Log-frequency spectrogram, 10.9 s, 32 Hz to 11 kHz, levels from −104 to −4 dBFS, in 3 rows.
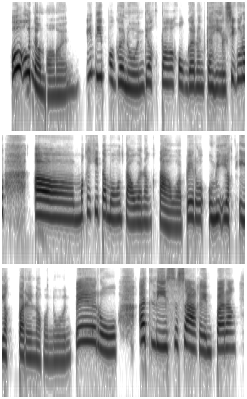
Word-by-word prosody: Oo 430 +10 +9
naman. 175 0 -6
Hindi 390 -1 -2
pa 330 - -3
ganun, 230 -7 -3
hindi 295 - -4 0.2
pa 280 -1 -3
ako 260 -3 -6
ganun 235 -1 -4
ka-heal. 220 -2 -6
Siguro, 335 +9 -3 0.5
ah, 265 -4 +8
makikita 300 +4 -6
mo 250 - -3
akong 245 0 -8
tawa 210 -2 -3
ng 210 0 -11
tawa 170 -5 -3
pero 255 -1 -4
umiiyak-iyak 250 -3 -4
pa 220 -2 -2
rin 195 -2 -8
ako 170 -1 -13
nun. 165 +2 -13
Pero 350 -10 -1 0.3
at 435 +1 +4
least 315 +1 -2
sa 325 -3 +3
sa'kin 255 -3 -5
parang, 290 +3 0
255 Hz, 165 wpm, -23 LUFS, 215-300 Hz, 0.5 s, Oo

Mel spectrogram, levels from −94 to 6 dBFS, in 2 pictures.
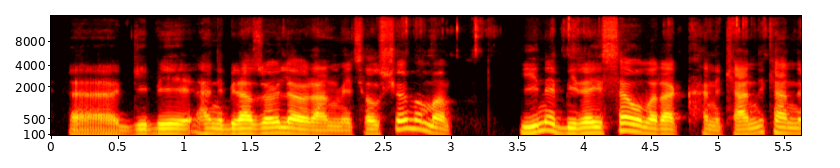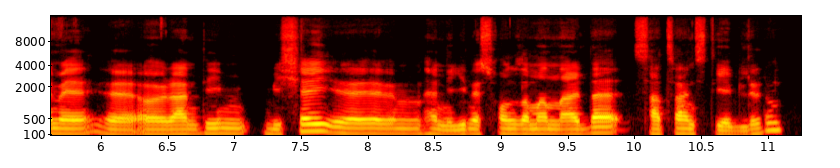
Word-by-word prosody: eee, - - -2
gibi, 110 +1 +1
hani, 115 0 -2
biraz 115 +1 +5
öyle 130 0 +5
öğrenmeye 95 -2 +2
çalışıyorum 110 - 0
ama 205 - +1 0.5
yine 145 0 +1
bireysel 130 +8 +4
olarak, 120 -10 +3
hani, 105 -5 -5
kendi 110 +7 -1
kendime, 120 -5 0
eee, 115 +7 -3
öğrendiğim 110 +3 -2
bir 110 -1 -8
şey, 170 +2 +1 0.4
emm, 115 -1 -7
hani, 110 -3 -6
yine 110 +1 -3
son 115 -1 -4
zamanlarda 110 +4 0
satranç 110 -1 -4
diyebilirim. 105 - -5
115 Hz, 135 wpm, -25 LUFS, 110-130 Hz, 0.5 s, biraz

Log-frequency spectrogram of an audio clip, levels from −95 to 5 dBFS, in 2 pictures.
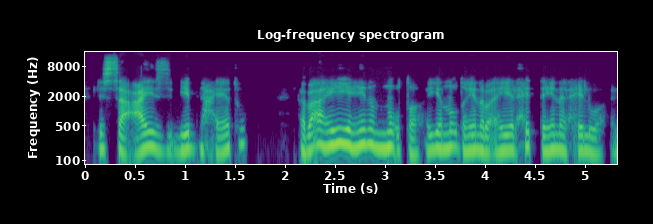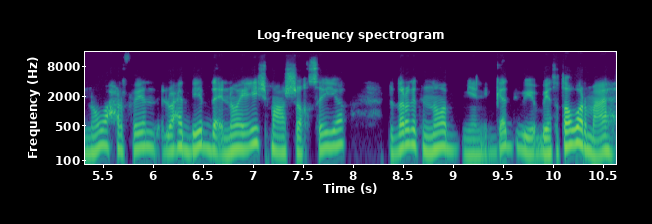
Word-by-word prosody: لسّه 170 -1 +4
عايز 165 -1 +2
بيبني 165 +1 -1
حياته، 170 +8 -4 0.5
فبقى 210 - +3
هي 205 -1 +5
هنا 210 0 +3
النقطة، 175 -7 0
هي 165 +2 +1
النقطة 175 -1 -1
هنا 165 0 +2
بقى، 150 - -1
هي 160 +2 +1
الحتّة 180 +1 -3
هنا 165 +1 +1
الحلوة 155 -3 -3
إن 145 0 -7
هو 200 +5 -1
حرفيًا 180 +2 -3
الواحد 160 +2 -1
بيبدأ 170 -1 0
إن 140 - -3
هو 170 - +2
يعيش 200 +6 0
مع 155 - 0
الشخصية 170 +7 -1 0.4
لدرجة 180 +8 +1
إن 155 +1 -1
هو 185 +2 +2
ب 165 -2 -9
يعني 135 +1 -7
بجد 150 +5 -4
بي 150 -5 -2
بيتطوّر 155 +9 +3
معاها، 155 +1 0
165 Hz, 200 wpm, -21 LUFS, 155-185 Hz, 0.5 s, هي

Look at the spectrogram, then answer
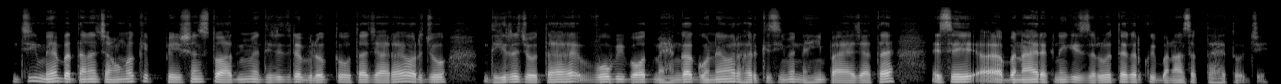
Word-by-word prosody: जी। 155 +7 -7
मैं 135 0 +2
बताना 125 0 +2
चाहूँगा 120 +2 -1
कि 145 - -4 0.2
पेशेंस 125 +3 -1
तो - - +3
आदमी 110 +3 +1
में 120 -2 -2
धीरे-धीरे 110 +2 -2
विलुप्त 110 +1 -2
होता 110 -1 +1
जा 105 -1 +2
रहा 115 +3 +1
है 135 - +3
और 120 -5 +3
जो 115 +1 +1 0.4
धीरज 110 +4 0
होता 105 +1 +1
है 135 - +3
वो 110 +3 0
भी 120 0 -3
बहुत 115 0 +3
महँगा 105 +3 +2
गुण 110 +1 -1
है 125 - +2
और 130 0 +2
हर 110 0 +1
किसी 105 +1 -6
में 120 +2 -2
नहीं 105 0 -5
पाया 100 0 +1
जाता 100 +4 +1
है। 140 +2 +4 0.4
इसे 115 +4 +4
अ, - - +2
बनाए 110 +1 +3
रखने 110 0 -1
की 115 -2 -2
ज़रूरत 100 +3 -1
है 115 - +6
अगर 110 0 0
कोई 110 - -6
बना 95 0 -3
सकता - - -9
है 90 +1 -7
तो। - - -7
जी। - - -16
110 Hz, 225 wpm, -23 LUFS, 105-120 Hz, 0.4 s, है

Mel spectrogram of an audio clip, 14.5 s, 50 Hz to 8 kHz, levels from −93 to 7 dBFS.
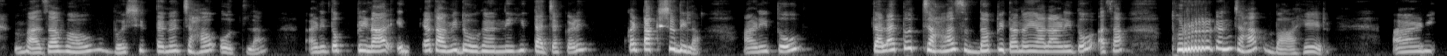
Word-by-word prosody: माझा 185 +3 0
भाऊ 225 0 -1 0.2
बशीत 195 +9 -4
आहे 225 - 0
ना 245 +2 +1
चहा 230 +1 -1
ओतला 170 -4 -5 0.5
आणि 205 +3 -2
तो - - +6 0.2
पिणार 260 0 +3
इतक्यात 255 +5 -2
आम्ही 245 +3 +4
दोघांनीही 235 -1 0
त्याच्याकडे 210 +2 -2 0.5
कटाक्ष 305 +4 +4
दिला 235 -7 0 0.5
आणि 220 +4 -1
तो 225 - +5 0.8
त्याला 250 +5 +4
तो 370 - +4
चहा 265 -1 +4
सुद्धा 255 -6 0
पिता 260 -6 +2
नाही 235 +1 -1
आला 225 - -1
आणि 230 +1 -1
तो - - +1
असा 250 +4 -3 0.5
फुर्रकन 345 +1 +6
चहा 255 -1 0 0.2
बाहेर 160 +5 -5 0.7
आणि 230 +3 -3
235 Hz, 135 wpm, -19 LUFS, 215-270 Hz, 0.8 s, तो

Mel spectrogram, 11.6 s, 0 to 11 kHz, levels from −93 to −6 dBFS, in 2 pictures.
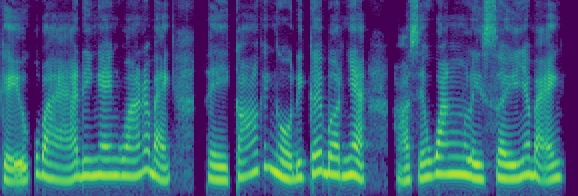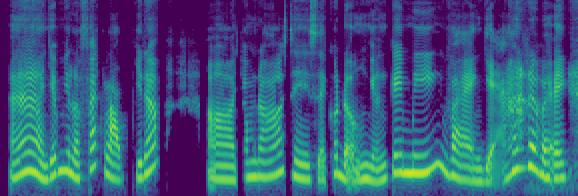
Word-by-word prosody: kiệu 180 -1 +1
của 270 - -6
bà 240 -3 +1 0.2
á 215 - 0
đi 235 +2 0
ngang 245 0 +1
qua 240 0 0
đó 320 - -2
bạn, 230 -9 +1 0.4
thì 185 -3 +1
có 245 +7 -3
cái 370 - -4
người 230 - +3
đi 215 - 0
kế 275 +7 0
bên 255 -3 +2
nha, 245 -6 +3 0.3
họ 180 -3 -5
sẽ 200 +3 -1
quăng 265 0 +3
lì 210 -5 +4
xì 200 0 +1
nha 255 +2 +1
bạn. 215 -5 0 0.3
Á, 275 +5 +2
giống 235 +7 0
như 310 - +2
là 225 - +2
phát 355 - -4
lộc 190 - +2
vậy 210 - -1
đó. 320 +6 +2 0.5
Ờ, 195 -1 -1
trong 220 +1 -3
đó 230 +5 -1
thì 210 -4 0
sẽ - - -6
có 270 - -5
đựng 205 -3 0
những 180 0 -2
cái 280 +4 +1
miếng 275 +4 +4
vàng 185 -8 -1
giả - - -3 0.3
đó 365 -2 +6
bạn, 215 -6 +2
235 Hz, 240 wpm, -22 LUFS, 200-265 Hz, 0.5 s, đó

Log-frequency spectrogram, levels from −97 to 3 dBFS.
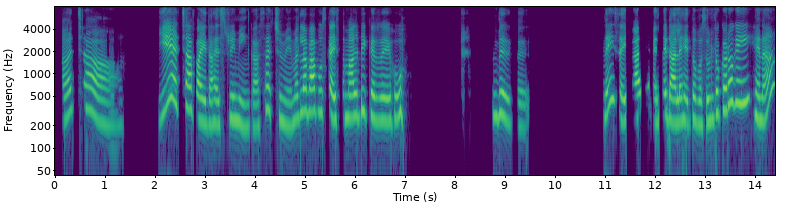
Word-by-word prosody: अच्छा! 260 - -3 0.7
ये 380 - +4
अच्छा 380 -4 +2
फायदा 235 -8 +1
है 215 0 -1
स्ट्रीमिंग 225 -4 -5
का 195 -1 -4
सच 325 +4 -4
में, 215 -4 -6
मतलब 300 +8 0
आप 310 0 +7
उसका 305 +1 -1
इस्तेमाल 260 +1 0
भी 320 - +1
कर 270 -3 0
रहे 240 0 0
हो। 265 +4 0 1.8
बिल्कुल। 230 -8 -3 1.5
नहीं 430 +12 0
सही 245 - -1
बात 250 +2 +2
है, 350 - -13
पैसे 235 +5 -2
डाले 230 -3 +4
हैं 230 -3 -1
तो 245 +1 -2
वसूल 230 +2 -3
तो 295 - +1
करोगे 405 +5 +4
ही, 430 +3 +2
है 255 -2 +2
ना? 235 0 0
255 Hz, 135 wpm, -23 LUFS, 230-305 Hz, 1.8 s, आप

